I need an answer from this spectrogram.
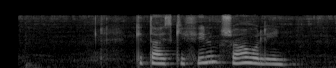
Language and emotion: Russian, neutral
